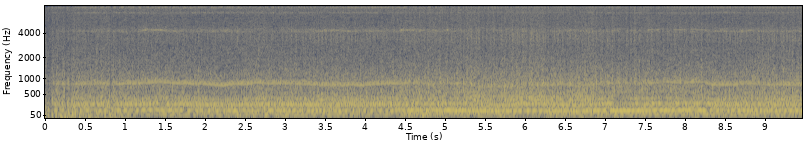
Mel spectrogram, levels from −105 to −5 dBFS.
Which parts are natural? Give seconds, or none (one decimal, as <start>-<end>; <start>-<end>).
0.0-0.6; 3.7-4.3; 5.2-9.5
